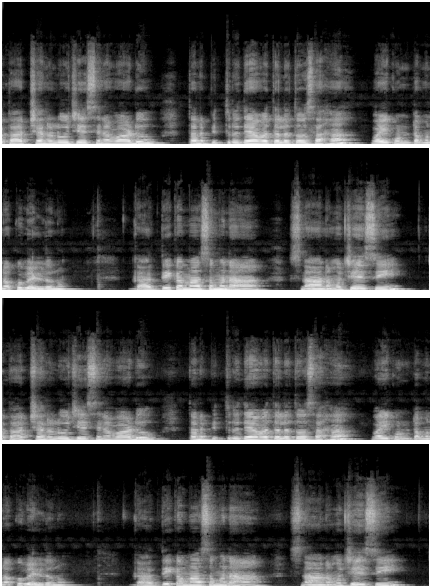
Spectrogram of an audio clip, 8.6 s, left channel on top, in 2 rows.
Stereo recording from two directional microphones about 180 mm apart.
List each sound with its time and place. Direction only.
0.0 s speech: 40° left (ahead or behind)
